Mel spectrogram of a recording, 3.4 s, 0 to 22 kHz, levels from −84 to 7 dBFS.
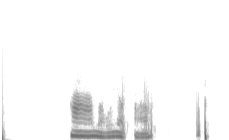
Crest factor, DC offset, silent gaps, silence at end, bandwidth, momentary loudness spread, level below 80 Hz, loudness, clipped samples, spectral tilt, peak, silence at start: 20 dB; under 0.1%; 0.23-1.02 s, 2.54-2.89 s; 0.3 s; 3.8 kHz; 13 LU; -60 dBFS; -41 LUFS; under 0.1%; -11 dB/octave; -22 dBFS; 0 s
